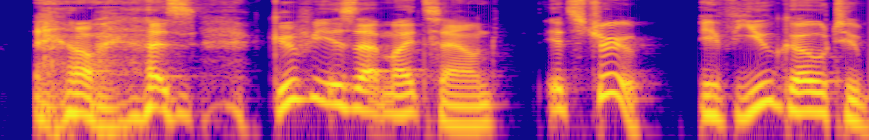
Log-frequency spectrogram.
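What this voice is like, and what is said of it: Usual voice. Nothing is said of it.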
